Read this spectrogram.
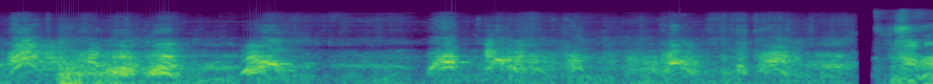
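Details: Street dogs fighting for a female, with bursts of rough snarls and barking growls roughly every second or two, separated by brief quieter gaps, and a sudden silence near the end.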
